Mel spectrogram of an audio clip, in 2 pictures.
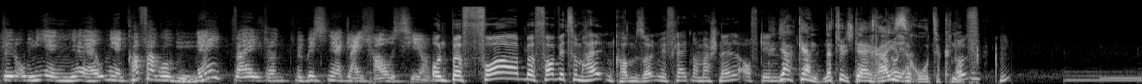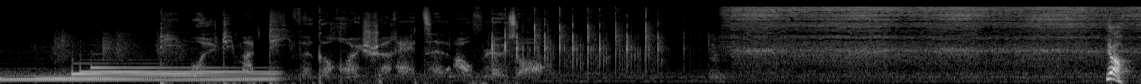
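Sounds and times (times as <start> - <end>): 
speech: 0.0 - 10.8, 22.5 - 22.8
short chiming jingle: 11.4 - 14.2
spray can shaken and rattling: 16.3 - 22.8.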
